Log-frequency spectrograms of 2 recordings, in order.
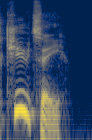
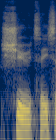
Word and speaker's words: Ncuti: And they pronounced his name as Cutie. So the sort of perceived wisdom, is it's actually pronounced Ncuti.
